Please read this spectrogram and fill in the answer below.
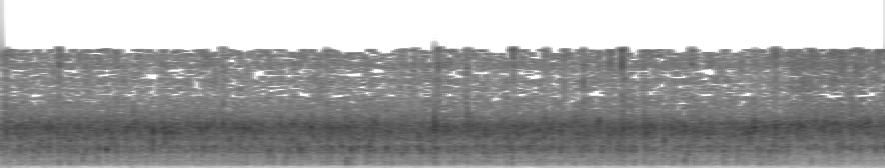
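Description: Semolina-coated prawns deep-frying in hot oil in a wok: a steady sizzle with small scattered crackles.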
